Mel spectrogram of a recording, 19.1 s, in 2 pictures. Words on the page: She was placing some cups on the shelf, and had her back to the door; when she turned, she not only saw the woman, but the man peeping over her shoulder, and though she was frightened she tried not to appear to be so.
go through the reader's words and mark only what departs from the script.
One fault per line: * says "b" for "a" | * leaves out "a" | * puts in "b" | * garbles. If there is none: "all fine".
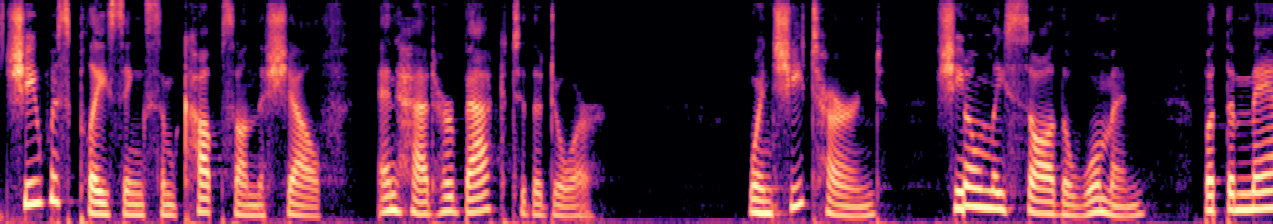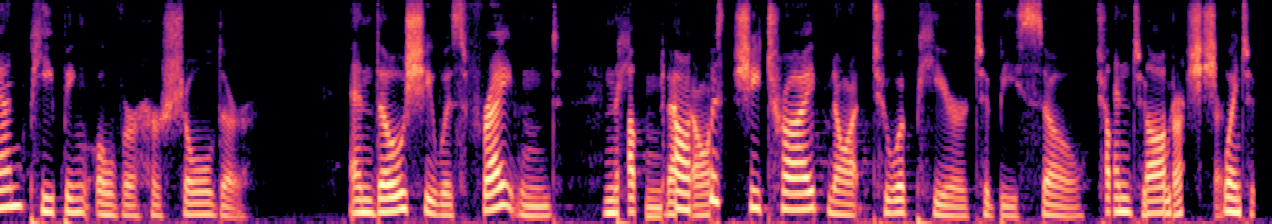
* leaves out "not"
* garbles
* garbles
